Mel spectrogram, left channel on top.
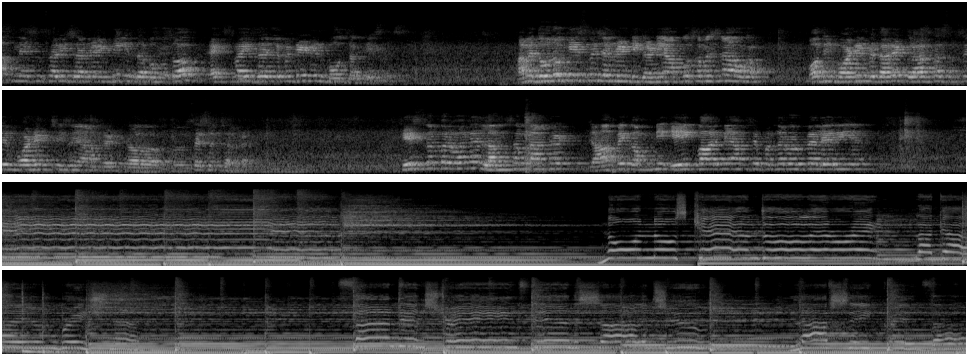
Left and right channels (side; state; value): both; different; correlation 0.00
